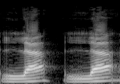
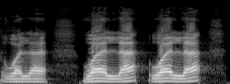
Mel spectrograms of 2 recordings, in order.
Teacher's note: далее стоит буква ЛАМ с фатхой. Фатха приобретает оттенок Я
